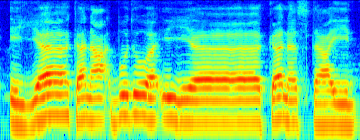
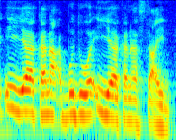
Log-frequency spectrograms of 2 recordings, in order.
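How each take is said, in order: First: A long vowel is stretched out too long. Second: The long vowels are held at normal length.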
